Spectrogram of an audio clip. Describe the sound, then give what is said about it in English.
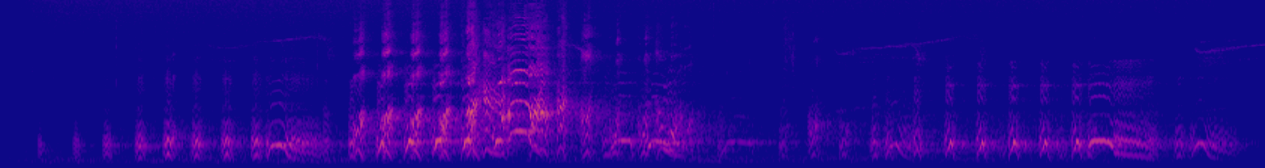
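Two barred owls caterwaul back and forth on a dark, moonless night in a bayou in Arkansas, a loud, raucous duet of rhythmic hoots and wild cackling calls that build to a frenzied peak midway, then settle into steady repeated hooting. “it's a pair of barred owls”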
